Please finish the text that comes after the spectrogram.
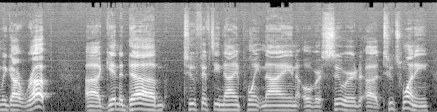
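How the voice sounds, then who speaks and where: A young man hosting a casual fantasy football chat, easygoing as he moves from segment to segment. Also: mid-range voice. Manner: easygoing, leads segments with set prompts. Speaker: fantasy football show host.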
